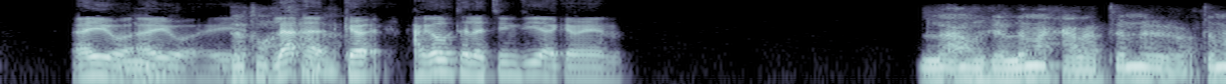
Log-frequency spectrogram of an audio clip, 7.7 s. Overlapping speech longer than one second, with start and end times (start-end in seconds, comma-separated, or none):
0.7-2.2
